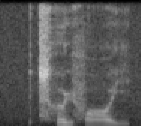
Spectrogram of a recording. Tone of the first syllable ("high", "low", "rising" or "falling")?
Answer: high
